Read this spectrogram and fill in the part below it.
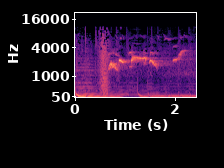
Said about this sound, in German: Ja, das ist einfach. Hier singt die Amsel.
